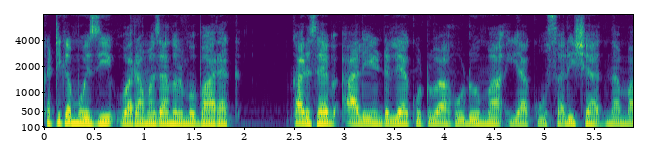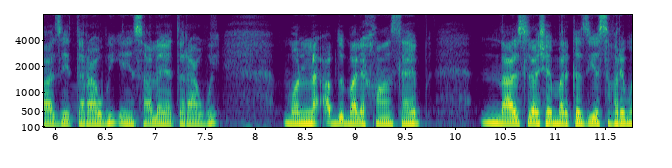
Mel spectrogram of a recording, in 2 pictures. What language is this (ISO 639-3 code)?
swa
